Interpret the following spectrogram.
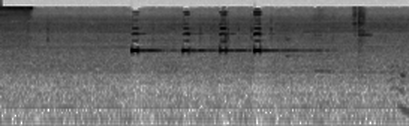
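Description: Four short, high-pitched electronic beeps in quick succession, starting about a second and a half in.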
